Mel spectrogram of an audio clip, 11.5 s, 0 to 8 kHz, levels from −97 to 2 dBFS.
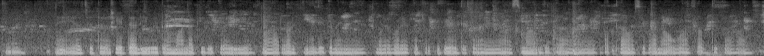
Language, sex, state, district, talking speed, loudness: Hindi, female, Maharashtra, Pune, 155 wpm, -30 LUFS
